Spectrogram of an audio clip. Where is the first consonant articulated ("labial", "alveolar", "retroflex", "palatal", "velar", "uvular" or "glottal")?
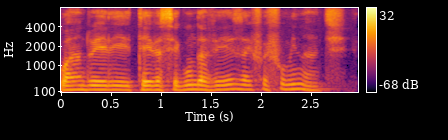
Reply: velar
